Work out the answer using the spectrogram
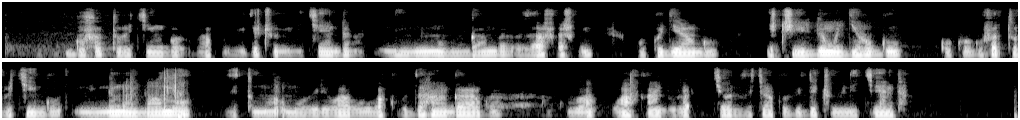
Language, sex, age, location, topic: Kinyarwanda, male, 25-35, Kigali, health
